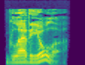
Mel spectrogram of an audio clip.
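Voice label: "gladiola", English, British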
